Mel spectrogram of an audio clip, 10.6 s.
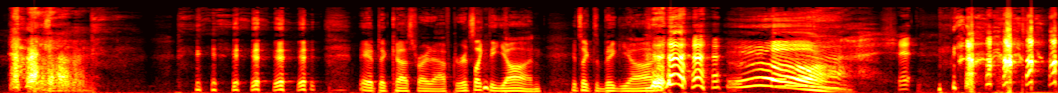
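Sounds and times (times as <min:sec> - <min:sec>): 
loud sneeze: 0:00.0 - 0:01.1
laughter: 0:01.9 - 0:03.2, 0:06.5 - 0:07.6, 0:09.4 - 0:10.5
speech: 0:02.0 - 0:10.1.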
